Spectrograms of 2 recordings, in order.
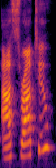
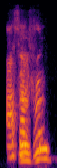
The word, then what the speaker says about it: Asatru: There is a difference between the now as I can say it right 12 times and then not say Asratu. Asatru.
